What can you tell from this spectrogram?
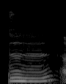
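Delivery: sustained buzzing z sound; long voiced z, like a buzz; vibrating Z. Shown as a demonstration. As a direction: hold the z so it vibrates. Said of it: "Tiene que existir esa vibración".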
